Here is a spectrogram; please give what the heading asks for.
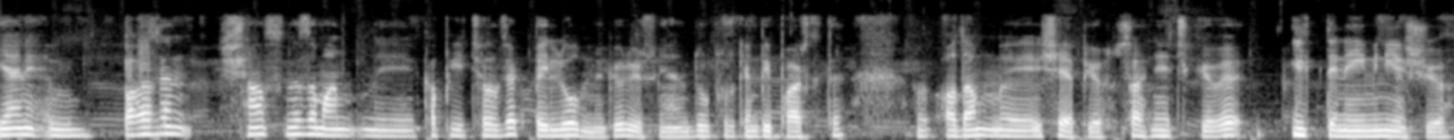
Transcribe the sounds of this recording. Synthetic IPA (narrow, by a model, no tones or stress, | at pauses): jaːni | b̥aːzæn | ʃansnɛzamanɯːkʰapʰɯjɯt͡ʃʰalˠɯd͡ʒak̚b̥ɛlʲːio̞lˠmujo̞ɟø̞ɾyjo̞synjaːnid̪uɾup̪ʰuɾuɾcʰænbiɾpʰaɾt̪ʰi̥d̪̥ɛ | ad̪amɯːʃɛjapʰɯjo̞saɦne̞jɛt͡ʃʰɯ̥kʰɯjo̞vɛ | ilʲc̚d̪e̞ne̞jiminijaʃɯjo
